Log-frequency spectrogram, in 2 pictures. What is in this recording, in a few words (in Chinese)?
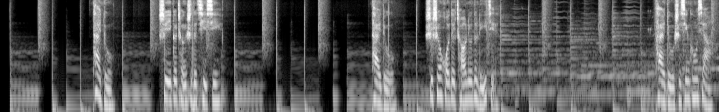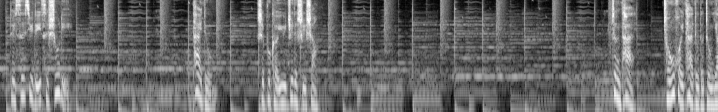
电视广告, 个性酷酷; 时尚品牌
